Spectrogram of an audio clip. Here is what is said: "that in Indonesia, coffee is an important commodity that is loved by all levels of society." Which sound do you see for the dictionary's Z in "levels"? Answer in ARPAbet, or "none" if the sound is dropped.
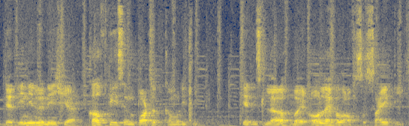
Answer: none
